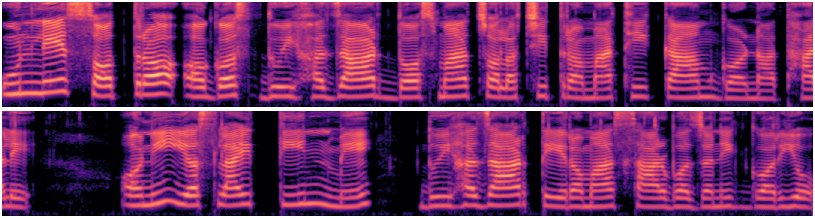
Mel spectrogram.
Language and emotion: Nepali, neutral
